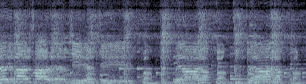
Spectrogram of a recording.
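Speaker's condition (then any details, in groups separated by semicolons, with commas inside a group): No condition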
